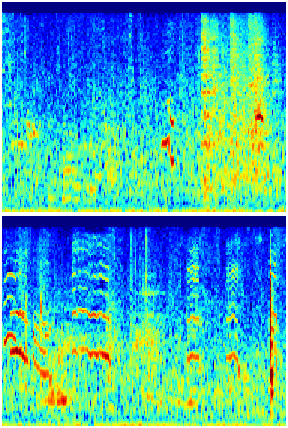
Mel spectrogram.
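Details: A litter of black and black-and-white Cocker Spaniel puppies playing with each other and their mother gives thin, high squeaks and whimpers, short and irregular, overlapping one another.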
